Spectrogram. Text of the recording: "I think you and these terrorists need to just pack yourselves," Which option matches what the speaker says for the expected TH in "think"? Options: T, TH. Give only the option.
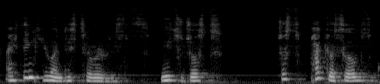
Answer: TH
